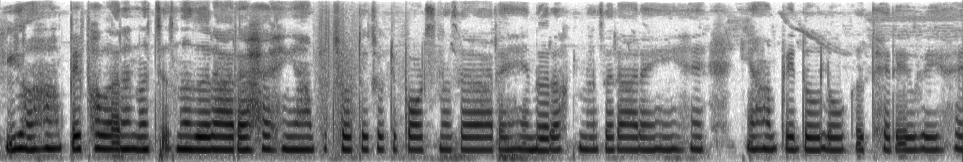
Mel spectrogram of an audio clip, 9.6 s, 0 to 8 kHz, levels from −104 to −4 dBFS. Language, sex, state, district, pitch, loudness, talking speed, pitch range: Hindi, female, Odisha, Khordha, 240 Hz, -16 LUFS, 175 wpm, 235-245 Hz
